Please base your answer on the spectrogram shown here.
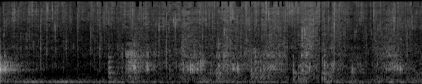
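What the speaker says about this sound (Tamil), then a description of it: "வெங்காயம் நல்லா சாஃப்டாக ஆற வரைக்கும் நல்லா வதக்கிக்கலாம்." Shallots and garlic sautéing in a pan for radish chutney give a steady close-up sizzle with soft stirring scrapes, continuous and moderately loud throughout.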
